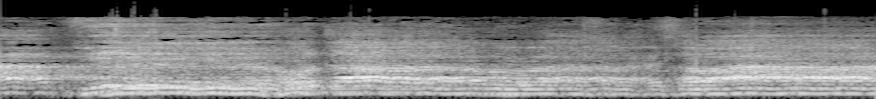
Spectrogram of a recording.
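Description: A man's voice in a drawn-out Islamic religious chant of the Senegalese Mouride tradition, sung solo into a microphone. The notes waver and are held long, with short breaks for breath near the start, about one and a half seconds in, and just before the end.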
